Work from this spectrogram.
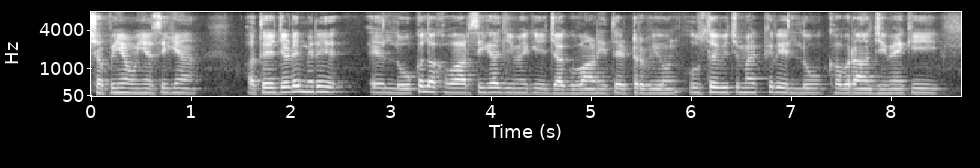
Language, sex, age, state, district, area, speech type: Punjabi, male, 30-45, Punjab, Rupnagar, rural, spontaneous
